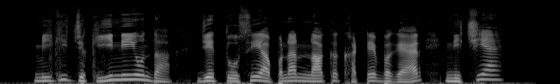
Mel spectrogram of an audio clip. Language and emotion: Dogri, disgusted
